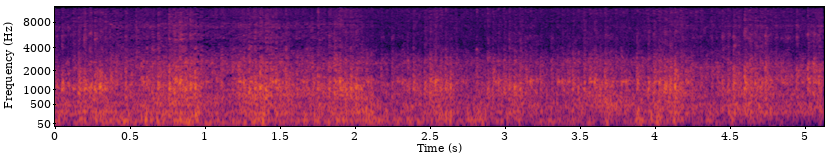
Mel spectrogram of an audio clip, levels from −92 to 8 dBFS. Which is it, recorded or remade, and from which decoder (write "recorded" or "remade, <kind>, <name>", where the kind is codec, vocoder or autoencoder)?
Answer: recorded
